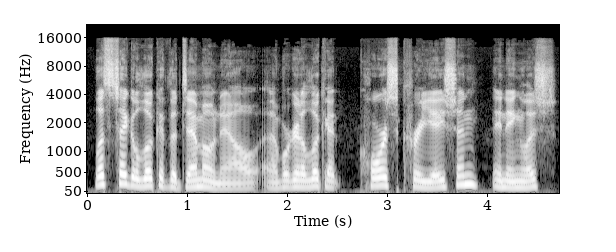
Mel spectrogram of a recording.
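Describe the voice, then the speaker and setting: Smooth-voiced male host. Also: a little high, normal speed, dry recording, studio quality. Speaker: host, session presenter. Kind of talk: presentation hand-off.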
